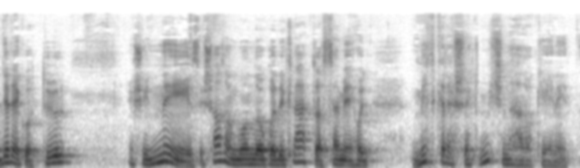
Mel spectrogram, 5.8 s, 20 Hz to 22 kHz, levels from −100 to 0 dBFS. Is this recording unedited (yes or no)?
no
